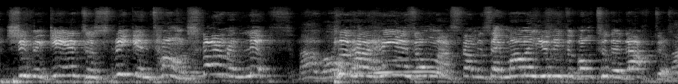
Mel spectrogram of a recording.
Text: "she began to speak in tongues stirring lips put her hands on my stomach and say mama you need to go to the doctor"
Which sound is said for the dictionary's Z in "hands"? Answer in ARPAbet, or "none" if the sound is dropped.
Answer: Z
